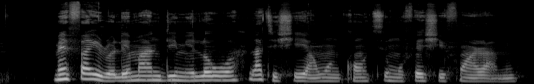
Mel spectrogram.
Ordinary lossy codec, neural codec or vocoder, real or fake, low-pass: none; vocoder, 48 kHz, 128 mel bands, Vocos; fake; none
